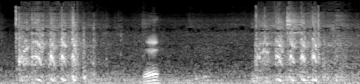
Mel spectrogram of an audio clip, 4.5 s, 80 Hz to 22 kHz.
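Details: Isuzu MU-7 that won't start, with the starter fed directly through a jumper wire to its main terminal: two short bursts of quick, even whirring show the starter motor spins freely and works.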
